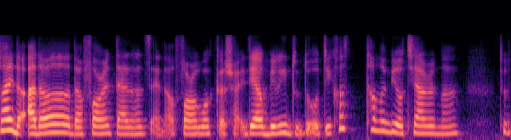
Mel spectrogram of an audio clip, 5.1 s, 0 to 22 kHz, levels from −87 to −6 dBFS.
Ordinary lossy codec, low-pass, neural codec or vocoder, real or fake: none; none; codec, 16 kHz, about 1 kbps, DyCAST, with the encoder's durations; fake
